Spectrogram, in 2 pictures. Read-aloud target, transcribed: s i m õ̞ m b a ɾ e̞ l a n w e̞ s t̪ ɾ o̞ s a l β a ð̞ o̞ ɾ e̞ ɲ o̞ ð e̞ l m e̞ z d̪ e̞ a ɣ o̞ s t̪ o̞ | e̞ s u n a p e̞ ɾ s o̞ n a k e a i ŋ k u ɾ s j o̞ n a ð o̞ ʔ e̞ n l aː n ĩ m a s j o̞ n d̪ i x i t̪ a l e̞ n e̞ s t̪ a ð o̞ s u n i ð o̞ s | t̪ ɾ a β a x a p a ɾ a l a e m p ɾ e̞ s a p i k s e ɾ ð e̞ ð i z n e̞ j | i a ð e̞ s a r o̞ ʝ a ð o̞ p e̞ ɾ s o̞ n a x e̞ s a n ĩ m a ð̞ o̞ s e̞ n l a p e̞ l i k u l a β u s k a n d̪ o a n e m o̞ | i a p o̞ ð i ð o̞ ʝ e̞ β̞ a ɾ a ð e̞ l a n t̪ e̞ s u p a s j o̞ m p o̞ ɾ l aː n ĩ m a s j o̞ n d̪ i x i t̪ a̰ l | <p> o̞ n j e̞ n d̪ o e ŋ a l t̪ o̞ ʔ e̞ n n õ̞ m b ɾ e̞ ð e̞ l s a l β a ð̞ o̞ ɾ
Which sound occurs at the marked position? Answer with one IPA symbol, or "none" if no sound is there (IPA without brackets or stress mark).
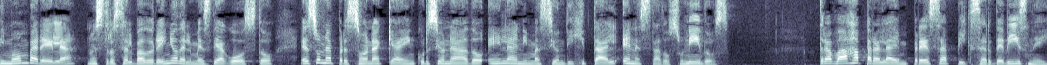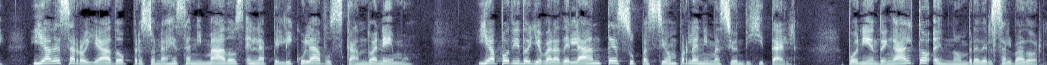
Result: p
